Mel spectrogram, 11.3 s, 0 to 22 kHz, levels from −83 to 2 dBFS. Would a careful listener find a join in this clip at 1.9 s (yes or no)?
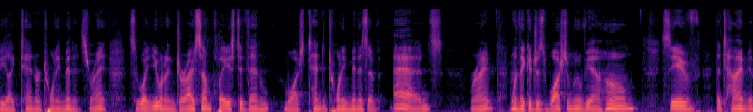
no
